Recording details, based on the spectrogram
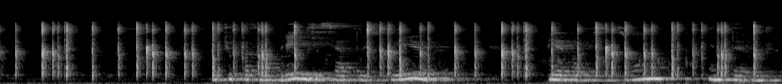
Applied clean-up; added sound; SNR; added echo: none; Clapping; 3 dB; reverberation time 1.0 s.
